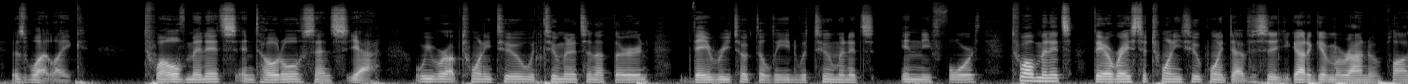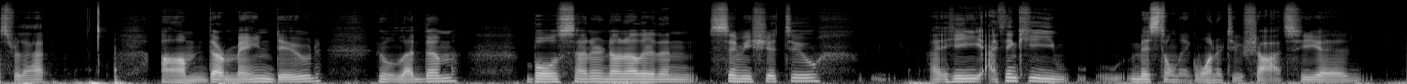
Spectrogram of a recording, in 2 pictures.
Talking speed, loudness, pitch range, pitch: 165 wpm, -21 LUFS, 105-125 Hz, 115 Hz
